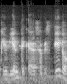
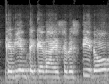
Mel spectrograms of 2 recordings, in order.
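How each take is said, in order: First: The tone is doubtful and sarcastic. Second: The tone is plain and sincere. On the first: The speaker doubts the dress looks good. "si cambio el tono ... lo estoy hasta cierta forma dudando" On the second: The dress really looks good. "como una observación objetiva"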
